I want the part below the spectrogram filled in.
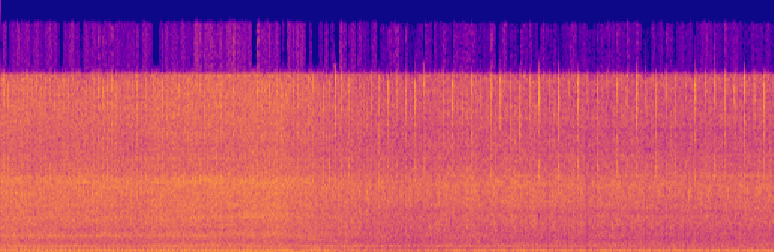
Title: Vacuum leak?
